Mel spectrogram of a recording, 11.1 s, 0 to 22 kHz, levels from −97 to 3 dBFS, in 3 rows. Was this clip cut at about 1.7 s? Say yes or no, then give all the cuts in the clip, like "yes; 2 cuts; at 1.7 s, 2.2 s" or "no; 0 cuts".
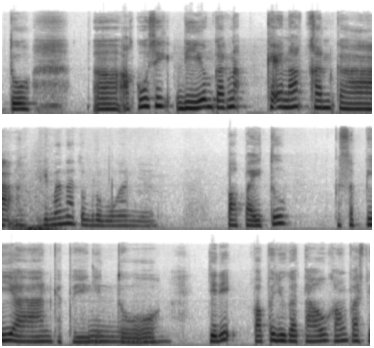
yes; 2 cuts; at 1.7 s, 3.9 s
